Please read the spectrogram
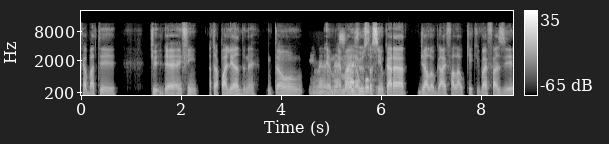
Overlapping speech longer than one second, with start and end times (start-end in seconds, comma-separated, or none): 4.8-6.1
